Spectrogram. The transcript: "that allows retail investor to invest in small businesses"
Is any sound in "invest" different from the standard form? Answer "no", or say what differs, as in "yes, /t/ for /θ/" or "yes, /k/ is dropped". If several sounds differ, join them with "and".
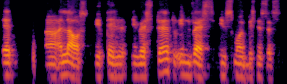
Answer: no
